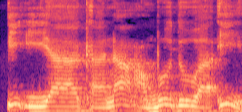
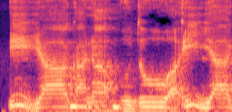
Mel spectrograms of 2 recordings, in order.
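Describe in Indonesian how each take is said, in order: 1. Vokalnya dibaca pendek. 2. Vokalnya dipanjangkan. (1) "Padahal yang benar" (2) "biasanya dipanjangin"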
